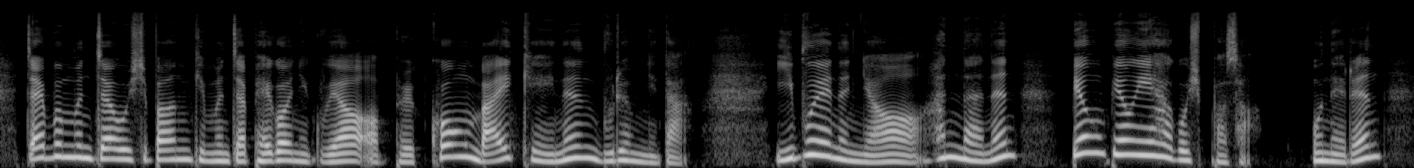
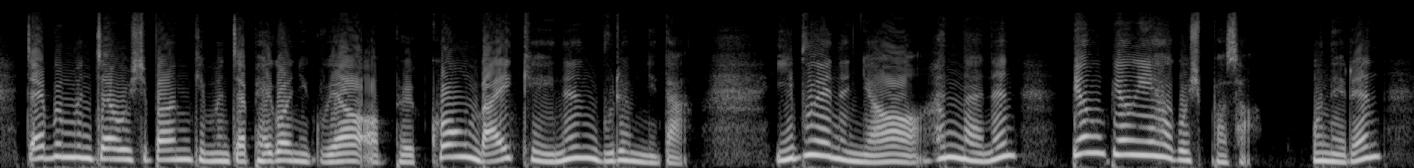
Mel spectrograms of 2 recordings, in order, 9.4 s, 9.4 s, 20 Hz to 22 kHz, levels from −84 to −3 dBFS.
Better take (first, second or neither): first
